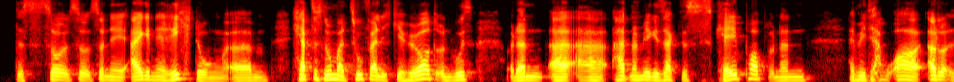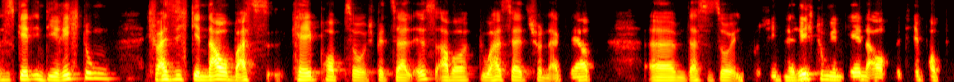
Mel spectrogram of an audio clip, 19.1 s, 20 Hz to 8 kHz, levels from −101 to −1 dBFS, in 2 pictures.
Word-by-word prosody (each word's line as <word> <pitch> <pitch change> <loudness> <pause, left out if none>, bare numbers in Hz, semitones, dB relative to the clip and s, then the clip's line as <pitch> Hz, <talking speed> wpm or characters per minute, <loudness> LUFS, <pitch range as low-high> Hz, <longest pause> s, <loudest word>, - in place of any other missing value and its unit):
das 110 0 -8
ist - - -20
so 125 -3 +1
so 110 0 -4
so 130 +7 -4
'ne 115 -2 -4
eigene 120 -3 +2
Richtung. 105 - -2
Ähm. 100 +2 -3 0.2
Ich 150 - -3
habe 145 - +6
das 155 -1 -4
nur 150 - +4
mal 145 - +2
zufällig 130 -8 +1
gehört 130 +11 +2
und 110 -1 -4
wuss 130 +2 -1 0.3
und - - -8
dann, 115 -1 +2
äh, - - -4
äh, 110 0 -2
hat 135 +2 +1
man 125 - -1
mir 125 0 0
gesagt, 120 0 -1
das 110 - -8
ist - - -15
K-Pop. 155 0 +1
Und 105 - -9
dann 110 0 -6 0.4
habe 110 +4 -3
ich 120 - -4
gedacht: 125 +1 -6
„Boah.” 125 -1 +2
Also, 135 -2 +4
es 115 0 -9
geht 140 +3 +4
in 145 - -3
die 120 +1 0
Richtung, 165 +3 -1 0.3
ich - - -15
weiß 140 -2 +6
nicht 145 -2 -4
genau, 130 +1 +7
was - - 0 0.2
K-Pop 125 -2 0
so 100 -4 -4
speziell 100 +1 -3
ist, 150 +3 -4
aber 110 0 0
du - - -2
hast - - -1
ja - - +2
jetzt - - -5
schon - - -7
erklärt, 110 +1 -2 0.6
ähm, 105 -1 +1
dass 105 0 -4
es 100 0 -18
so 110 -2 +1
in 100 +3 -7
verschiedene 115 -4 -6
Richtungen 140 -7 +3
geht, 130 0 +2
auch 110 0 +1
mit - - -15
Hip - - -8
Hop, - - -2
120 Hz, 215 wpm, -23 LUFS, 110-135 Hz, 0.6 s, genau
